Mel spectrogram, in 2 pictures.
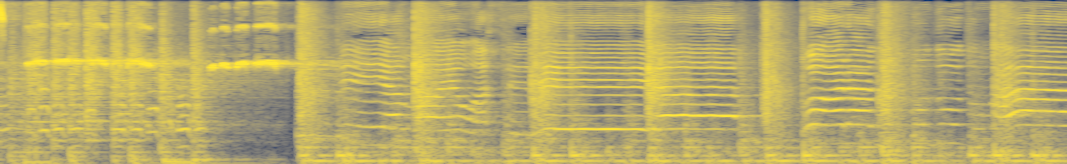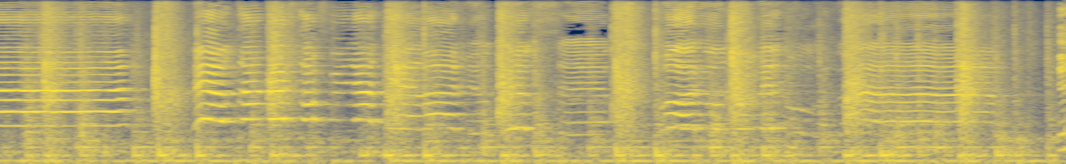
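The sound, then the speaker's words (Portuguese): Authentic traditional jongo music from the quilombo São José in Valença, in the south of Rio de Janeiro state, Brazil, plays steadily and loudly, with a thick, pounding low drum pulse beneath voices singing a wavering melody. A high sustained tone opens the first couple of seconds. “Ao fundo, você ouve um autêntico jongo do quilombo São José, que fica em Valença, no sul do estado do Rio de Janeiro.”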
